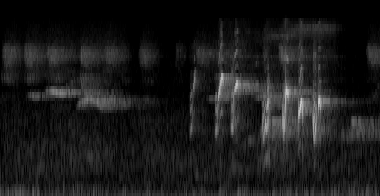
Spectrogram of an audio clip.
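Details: Southern dok taeng bird used as a sing-along training song for young birds: faint high thin notes, a short gap, then a burst of loud chirpy, warbled notes with fast up-and-down sweeps lasting about a second.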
